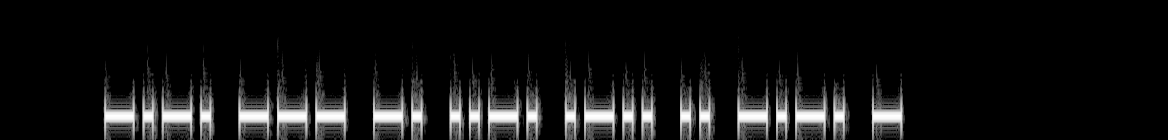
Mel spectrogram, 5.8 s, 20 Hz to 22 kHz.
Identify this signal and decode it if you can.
Morse code, heard as a keyed tone, about 25 wpm, 690 Hz. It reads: CONFLICT
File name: 8 Letter Words - First 3 Letters Given - 25wpm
